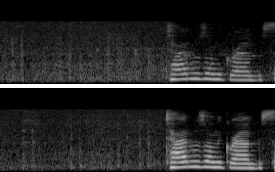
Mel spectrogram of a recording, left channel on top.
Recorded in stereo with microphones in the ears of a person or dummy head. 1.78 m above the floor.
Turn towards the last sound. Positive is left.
turn(degrees=-55)  # may be behind; listen again after turning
